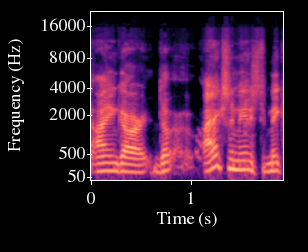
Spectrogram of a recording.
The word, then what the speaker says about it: Iyengar: Abria Iyengar. Thank you so much. I'm terrible at names. I apologize. Abria Iyengar.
